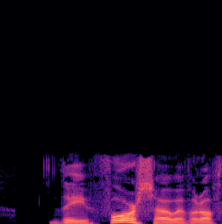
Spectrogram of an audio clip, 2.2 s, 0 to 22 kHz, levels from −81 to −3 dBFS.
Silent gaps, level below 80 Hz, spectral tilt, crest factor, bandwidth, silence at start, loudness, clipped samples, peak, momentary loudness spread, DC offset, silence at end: none; -64 dBFS; -5 dB/octave; 18 dB; 7.2 kHz; 0.5 s; -22 LUFS; under 0.1%; -4 dBFS; 9 LU; under 0.1%; 0 s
